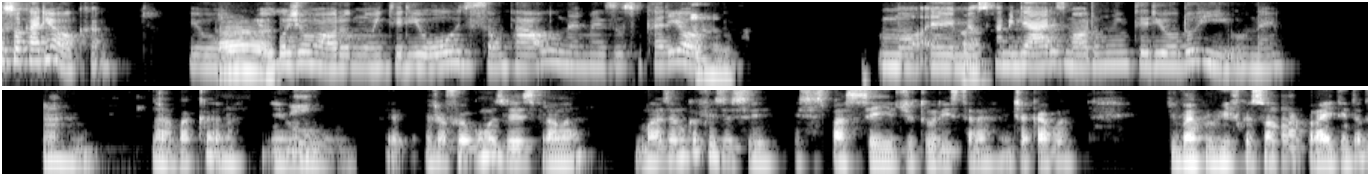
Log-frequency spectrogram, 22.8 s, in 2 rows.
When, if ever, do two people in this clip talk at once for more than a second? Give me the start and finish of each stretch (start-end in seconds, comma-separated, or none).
none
